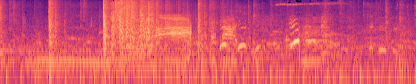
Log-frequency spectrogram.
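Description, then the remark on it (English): Sharp cracks and a longer crunching crash as children smash the screens of old computers on broad stretches of mud strewn with shards of glass, plastic and metal, with birds chirping and faint voices in the background. “On broad stretches of mud, Strewn with shards of glass, plastic and metal, children are shattering the screens of old computers.”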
